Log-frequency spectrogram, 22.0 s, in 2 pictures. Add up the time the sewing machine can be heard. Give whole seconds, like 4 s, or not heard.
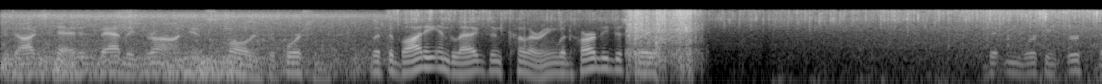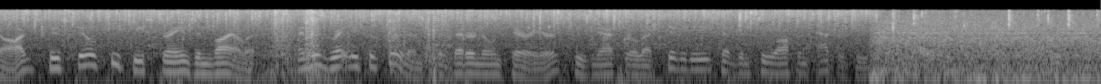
not heard.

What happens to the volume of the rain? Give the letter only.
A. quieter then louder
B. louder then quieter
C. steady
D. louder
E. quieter
A.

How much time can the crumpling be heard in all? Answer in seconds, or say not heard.
3 s.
